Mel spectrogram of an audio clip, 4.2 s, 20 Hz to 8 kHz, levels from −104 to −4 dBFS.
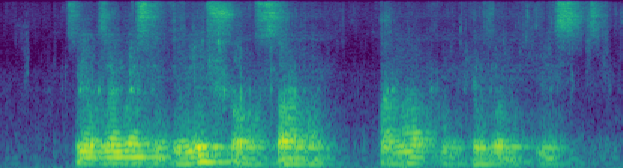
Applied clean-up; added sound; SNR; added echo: neural separator model SepFormer DNS4.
